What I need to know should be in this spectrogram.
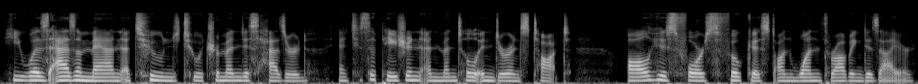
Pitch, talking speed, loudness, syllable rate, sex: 170 Hz, 150 wpm, -19 LUFS, 5.2 syllables/s, female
